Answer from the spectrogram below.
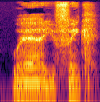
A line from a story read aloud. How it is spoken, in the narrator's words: purred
